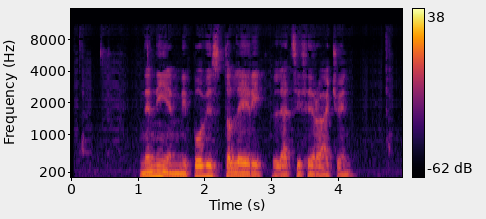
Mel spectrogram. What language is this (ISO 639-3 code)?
epo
